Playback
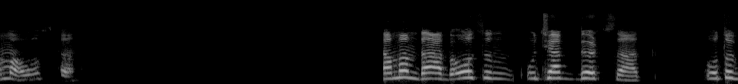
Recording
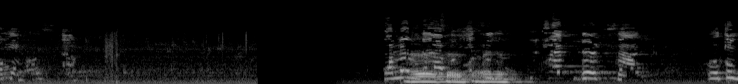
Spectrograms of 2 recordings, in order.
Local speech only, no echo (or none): Evet evet aynen.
